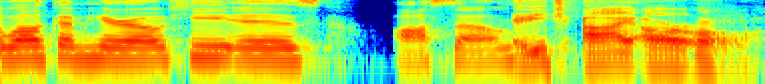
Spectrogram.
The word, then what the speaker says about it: Hiro: H I R O H I R O but pronounced Hiro.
